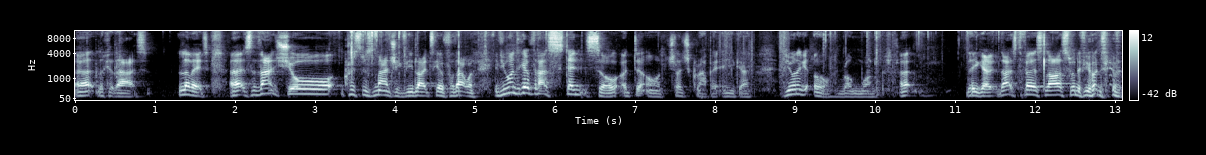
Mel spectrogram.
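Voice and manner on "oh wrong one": audibly disappointed, let down and deflated. Picking up the wrong stamp while presenting: disappointed. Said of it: "You can hear my disappointment there".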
